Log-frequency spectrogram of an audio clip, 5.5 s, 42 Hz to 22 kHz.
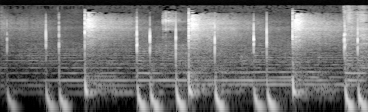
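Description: An AI-generated 1980s new wave-style track, created instantly from a typed prompt: punchy electronic kick drums and sharp snare hits drive a steady beat beneath sustained synth chords and a droning bass, loud and upfront with no voices.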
